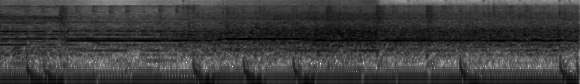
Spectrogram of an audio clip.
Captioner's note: applause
